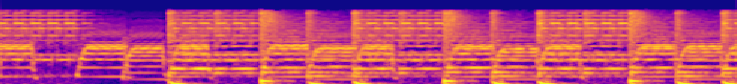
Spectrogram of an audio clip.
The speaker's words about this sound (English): I didn't realize he came with music. It's the phone. It's the devil's phone.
